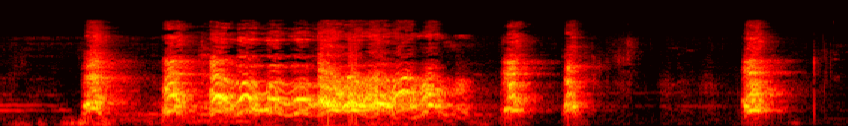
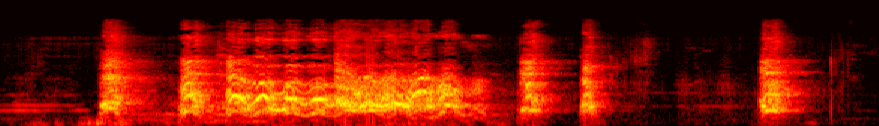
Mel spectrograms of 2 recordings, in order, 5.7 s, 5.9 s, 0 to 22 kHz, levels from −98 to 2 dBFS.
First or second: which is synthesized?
first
